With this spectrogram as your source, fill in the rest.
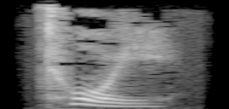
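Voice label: "toy", English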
